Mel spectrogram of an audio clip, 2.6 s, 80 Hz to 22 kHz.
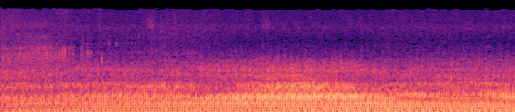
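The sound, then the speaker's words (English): A helicopter flying overhead, about two miles off, gives a steady, loud, low thrumming rotor drone with a rich harmonic hum that swells slightly midway and stays continuous throughout. “Oh, I can see the helicopter. About 2 miles away, probably. Hope he fucking lands, he's ruining my podcast.”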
